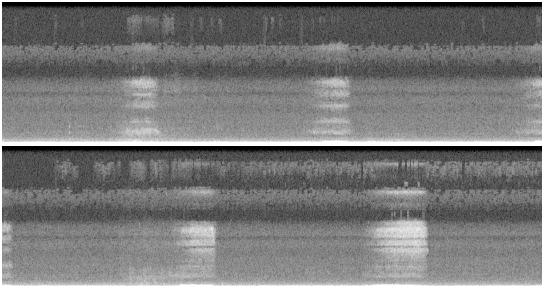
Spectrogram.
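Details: Soft, faint snores with low snorting breaths about every three seconds during sleep, over steady background hiss; ordinary snoring.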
